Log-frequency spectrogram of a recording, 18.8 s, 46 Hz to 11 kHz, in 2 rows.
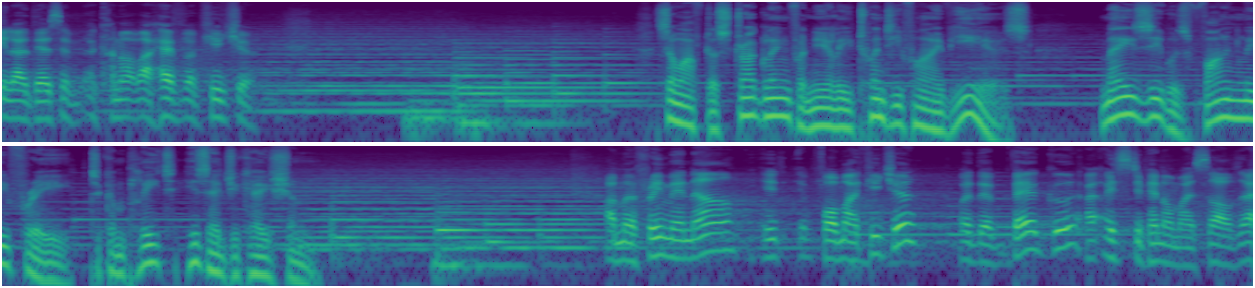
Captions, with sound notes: (enchanted piano music) - [Voiceover] So after struggling for nearly 25 years, Maesie was finally free to complete his education.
